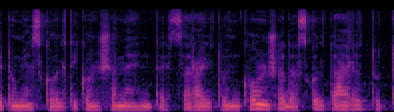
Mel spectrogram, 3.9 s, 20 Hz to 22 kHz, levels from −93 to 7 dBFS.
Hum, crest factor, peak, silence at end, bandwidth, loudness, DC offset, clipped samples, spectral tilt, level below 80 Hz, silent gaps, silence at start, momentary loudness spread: none; 16 dB; -22 dBFS; 0.15 s; 15.5 kHz; -39 LUFS; under 0.1%; under 0.1%; -5 dB/octave; -84 dBFS; none; 0 s; 8 LU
